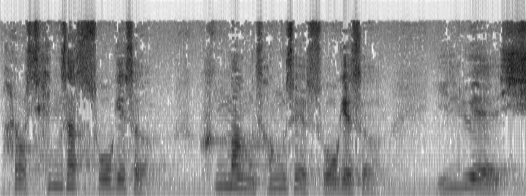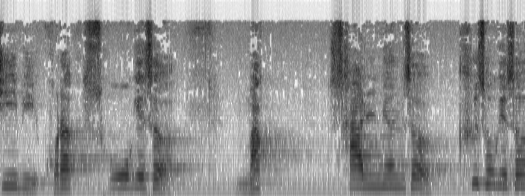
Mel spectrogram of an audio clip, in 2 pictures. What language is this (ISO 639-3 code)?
kor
